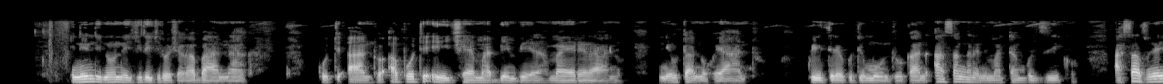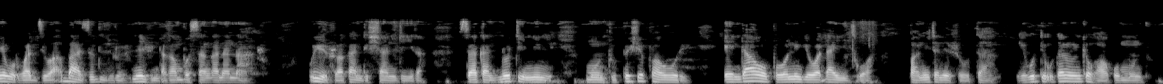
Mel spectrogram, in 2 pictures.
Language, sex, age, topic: Ndau, male, 25-35, health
